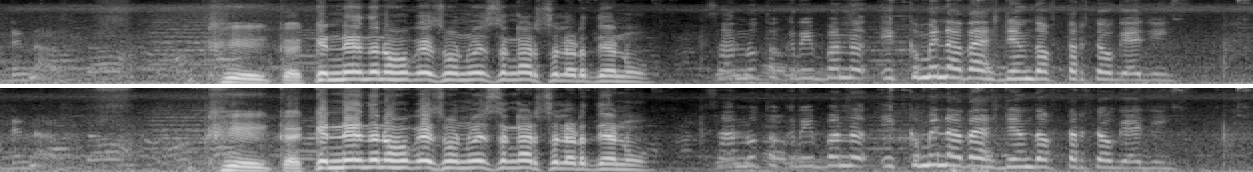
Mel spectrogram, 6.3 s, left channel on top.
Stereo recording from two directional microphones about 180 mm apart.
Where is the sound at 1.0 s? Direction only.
Centre (ahead or behind).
